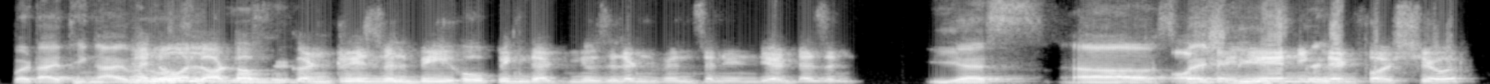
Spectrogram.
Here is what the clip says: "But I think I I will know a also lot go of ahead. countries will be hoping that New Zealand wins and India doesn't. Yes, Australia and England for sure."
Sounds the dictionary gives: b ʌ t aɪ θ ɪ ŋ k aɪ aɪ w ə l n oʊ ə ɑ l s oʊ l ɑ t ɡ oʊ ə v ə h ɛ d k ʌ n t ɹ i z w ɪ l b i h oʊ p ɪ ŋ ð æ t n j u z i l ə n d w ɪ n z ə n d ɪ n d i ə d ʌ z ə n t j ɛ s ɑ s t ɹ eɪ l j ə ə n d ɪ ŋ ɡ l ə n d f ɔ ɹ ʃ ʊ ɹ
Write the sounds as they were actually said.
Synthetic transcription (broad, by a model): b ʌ t aɪ t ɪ ŋ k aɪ aɪ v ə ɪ n oʊ ə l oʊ l ɑ t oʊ ə v k ʌ n t ɹ i z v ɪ l b i h oʊ p ɪ ŋ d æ t n j u z i l ə n d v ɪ n s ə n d ɪ n d i ə d ʌ z ə n t j ɛ s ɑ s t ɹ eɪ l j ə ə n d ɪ ɡ l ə n d f ɔ ɹ ʃ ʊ ɹ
